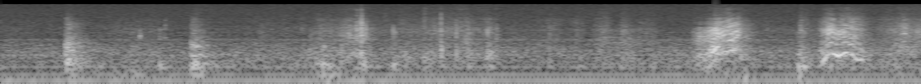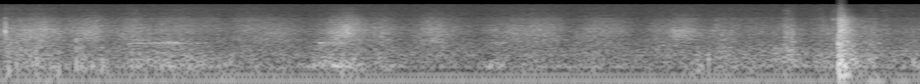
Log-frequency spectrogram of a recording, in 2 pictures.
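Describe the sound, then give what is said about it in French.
A suitcase is unzipped and unpacked: several short, raspy zipper pulls and scattered clicks and rustles of handled items, with a sharp knock near the end and a steady low hum beneath, no talking. “Défont leur valise.”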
